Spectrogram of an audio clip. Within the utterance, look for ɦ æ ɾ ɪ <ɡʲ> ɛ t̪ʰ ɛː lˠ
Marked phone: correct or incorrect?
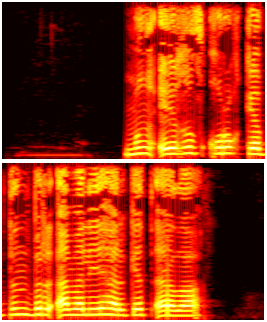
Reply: incorrect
